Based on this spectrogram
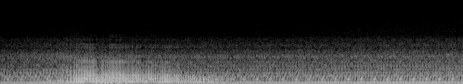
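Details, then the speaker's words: VW/Audi 1.9 TDI diesel idling after timing belt replacement, fuel pump quantity regulator change and pump timing adjustment: even steady clatter after brief rev, no misses or vibration; injection quantity about 2.8 at idle, runs nicely, fixed. "So it's done. It runs nicely now, no vibrations, everything seems fine, and injection quantity is about 2.8, and it should be in this range."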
